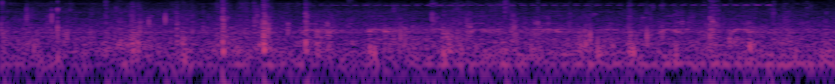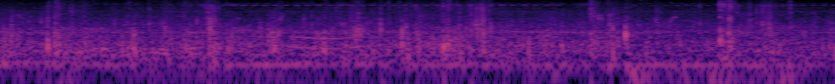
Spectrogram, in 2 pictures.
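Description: Footsteps of a person walking, picked up by a handheld camcorder's built-in microphone: irregular small clicks and scuffs over a faint steady low hum.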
